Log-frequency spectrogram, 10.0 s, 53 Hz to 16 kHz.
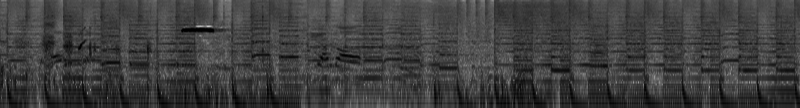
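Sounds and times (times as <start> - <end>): music with deep bass beat: 0.0 - 10.0
referee's whistle blast: 2.2 - 2.8.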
